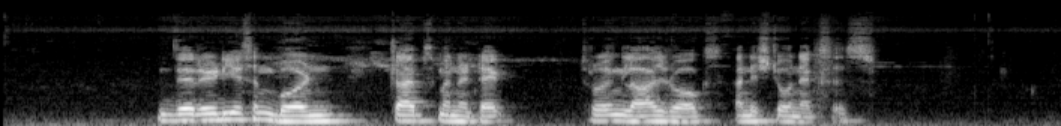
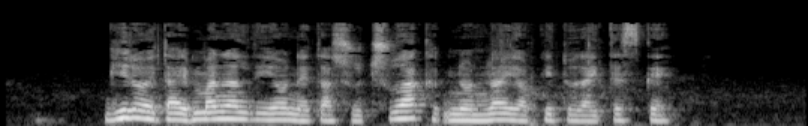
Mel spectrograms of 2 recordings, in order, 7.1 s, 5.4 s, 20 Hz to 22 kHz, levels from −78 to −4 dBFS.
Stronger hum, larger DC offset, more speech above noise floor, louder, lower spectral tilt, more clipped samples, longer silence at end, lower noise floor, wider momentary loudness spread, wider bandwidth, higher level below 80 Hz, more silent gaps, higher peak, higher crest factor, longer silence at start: neither; neither; about the same, 36 dB vs 39 dB; first, -17 LUFS vs -20 LUFS; first, -6.5 dB/octave vs -5 dB/octave; neither; first, 1.25 s vs 0.9 s; second, -52 dBFS vs -58 dBFS; first, 15 LU vs 9 LU; first, 13 kHz vs 11.5 kHz; first, -46 dBFS vs -52 dBFS; neither; about the same, -2 dBFS vs -4 dBFS; about the same, 16 dB vs 16 dB; first, 1.05 s vs 0.7 s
